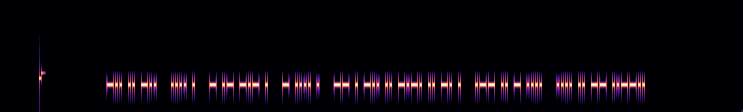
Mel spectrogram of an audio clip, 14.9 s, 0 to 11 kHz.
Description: Morse code, heard as a keyed tone, about 28 wpm, 700 Hz. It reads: DID HE TAKE THE MEDICINE WITH HIM?
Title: Sentences from Top 1000 Words - Review Part 6 - 28wpm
